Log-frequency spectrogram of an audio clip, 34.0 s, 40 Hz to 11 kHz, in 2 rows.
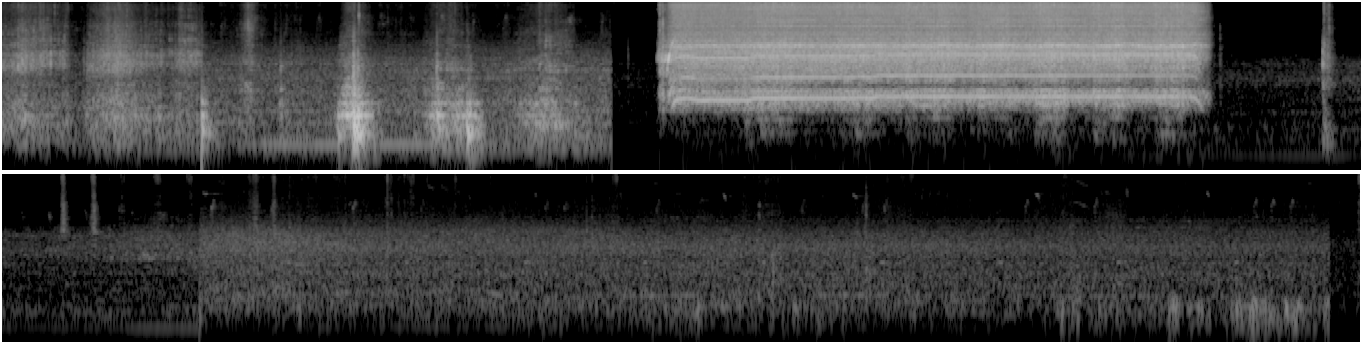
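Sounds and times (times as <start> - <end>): electric drill whining: 8.2 - 15.1.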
